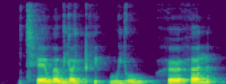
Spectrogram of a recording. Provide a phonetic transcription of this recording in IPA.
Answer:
t͡sʰɛː˨wɐ˨˥w jɐ˨jpʰɪ˧k̚puː˨˩jo˨˩w | hœː˧ hɐ˥n

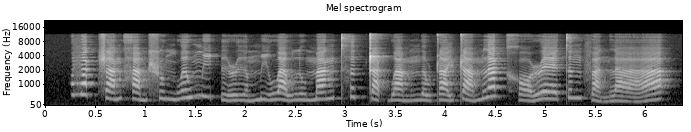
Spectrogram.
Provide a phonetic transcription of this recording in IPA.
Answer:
va˦˥k̚ʂa˨˩˦ŋha˨˩˨m ʂu˨˩ŋwə˧˥wmi˧˥ ʔɨ˨˩˨ɹɨ˨˩ə̯ mi˨˩˨wa˨˩˨w lu˨˩ma˧˥ŋ t̪ʰə˦˥k̚ʈa˨˩k̚wa˨˩˨mŋə˨˩w ʈa˨˩˦jʈa˨˩˦mla˦˥k̚ xɔ˨˩ɹɛ˧ t̪ə˧ŋfa˨˩˨nlaː˨˩˦

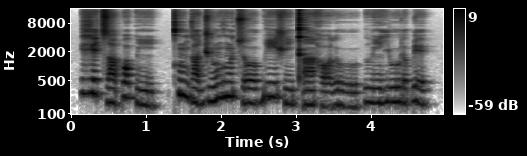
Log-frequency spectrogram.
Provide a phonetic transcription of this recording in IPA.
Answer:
ɣe˦ t͡sa˨pɔ˦pĩ˨ | kʰũ˦ɡa˨ d͡ʒũ˨˦ɣũ˦t͡soː˨ biː˦ʃĩ˨ kʼã˨ hɔ˨luː˨ | βĩ˨ juː˨ɾʊ˨ɓɪ˨

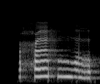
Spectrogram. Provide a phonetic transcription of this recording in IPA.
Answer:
ħœfɦulˠ

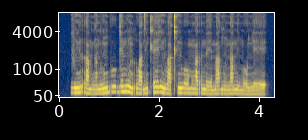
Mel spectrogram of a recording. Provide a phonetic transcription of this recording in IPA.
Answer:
vĩ˨˦ ra˨m ɡã˨nvũ˦ɡ͡buː˦ ɡeː˦mvũ˨r wa˨dĩ˦kʼeː˦ɣĩ˨ βa˨kʰĩ˦ βoː˦mŋa˦rmeː˨ma˦ ɡũ˨ na˦ ni˨moː˨ ɲeː˨

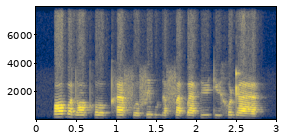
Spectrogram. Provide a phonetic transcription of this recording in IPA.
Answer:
ɔɠɔdɔːkʰoː kʰɐ fʊ fɪbʊɡɐ fɐɓɐːkyː t̪yxo ɖɐː

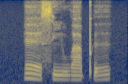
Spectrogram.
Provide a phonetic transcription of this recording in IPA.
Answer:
ɛ˦˨sĩ˨ wa˨pʼɘ˨˦

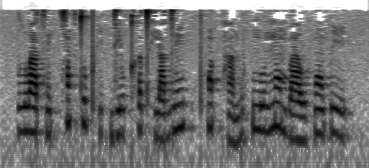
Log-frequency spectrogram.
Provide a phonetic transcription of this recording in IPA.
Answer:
lwa˧t͡sĩ˨k̚ sɔ̃˦k̚t̪u˧pʰi˨k̚ d͡zju˧kʰə˦t̪ʰja˧ d͡zĩ˦ | pʰɔ̃˦t̚hã˨˩bu˦p̚ ŋu˧n̪ɔ̃˥˧ ba˨˩w pɔ̃˥˧pi˥˧

